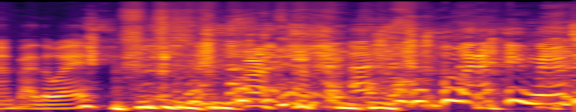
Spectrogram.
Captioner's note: laughing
